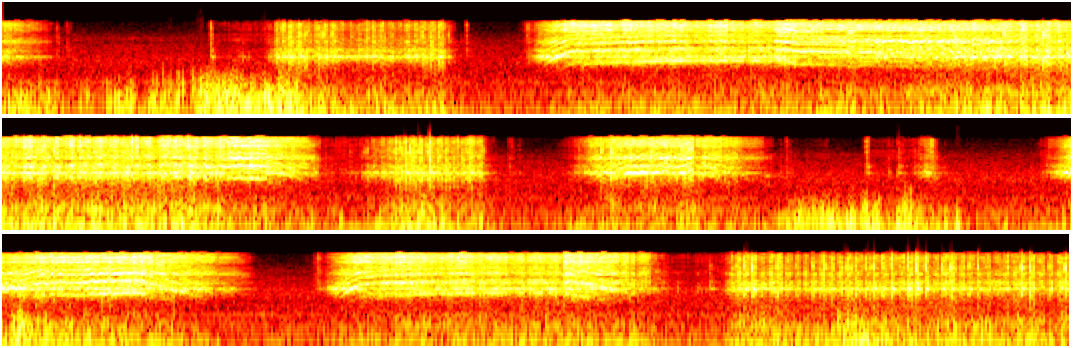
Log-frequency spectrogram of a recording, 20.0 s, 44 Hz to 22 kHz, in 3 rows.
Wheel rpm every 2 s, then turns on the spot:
10, 60, 210, 220, 60, 50, 40, 70, 110, 30.
0-2 8-10 18-20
